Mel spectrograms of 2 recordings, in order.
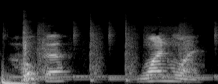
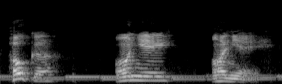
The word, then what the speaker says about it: Hoka One One: to review for you the MOCA one one that's not how you say it it's actually coca on yay on yay so it looks like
